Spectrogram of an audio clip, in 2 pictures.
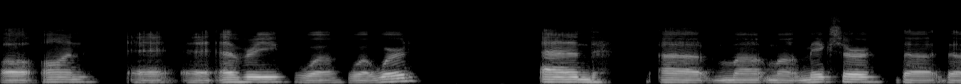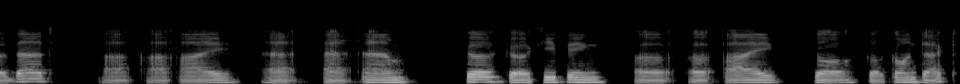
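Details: Host deliberately demonstrating high-frequency light voluntary stammering, bouncing slowly on the first sound of every word; voluntary stuttering (bouncing).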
